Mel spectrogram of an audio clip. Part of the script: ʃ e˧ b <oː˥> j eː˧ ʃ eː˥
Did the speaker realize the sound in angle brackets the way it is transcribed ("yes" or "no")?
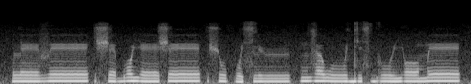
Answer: no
